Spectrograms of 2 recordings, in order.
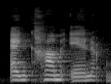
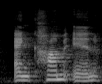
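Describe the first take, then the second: No difference in how they are said.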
